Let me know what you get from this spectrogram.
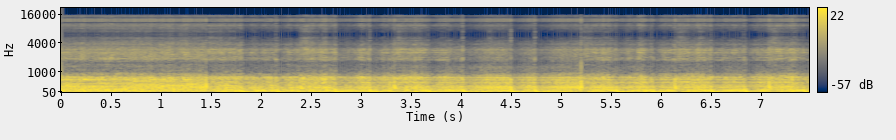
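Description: Subaru Forester XT's turbocharged flat-four engine running steadily at highway speed, heard inside the cabin along with road noise.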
